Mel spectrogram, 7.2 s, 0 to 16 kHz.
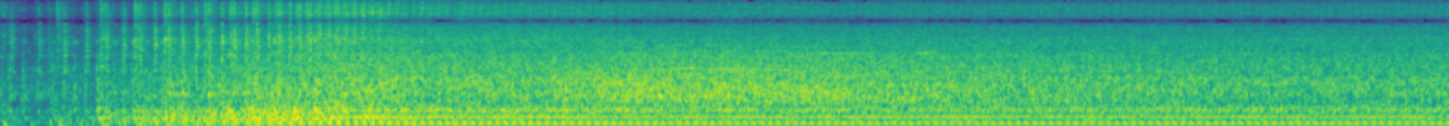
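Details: Craftsman self-propelled mower with a 6.5HP Briggs Quantum, after carb cleaning and freeing a stuck float needle: catches after a brief stumble, possibly from flooding, then holds a steady, even drone with no misses or surging.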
